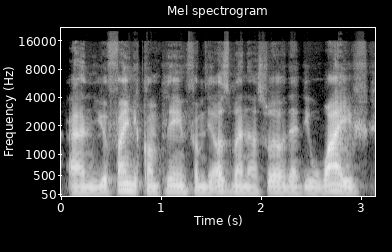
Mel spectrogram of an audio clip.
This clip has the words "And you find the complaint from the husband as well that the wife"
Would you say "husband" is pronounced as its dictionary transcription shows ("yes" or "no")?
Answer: no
